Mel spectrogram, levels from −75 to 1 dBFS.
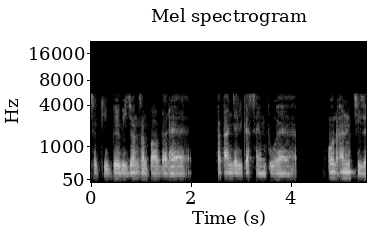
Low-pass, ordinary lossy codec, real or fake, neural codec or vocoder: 5.4 kHz; none; fake; vocoder, 44.1 kHz, 128 mel bands, Pupu-Vocoder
